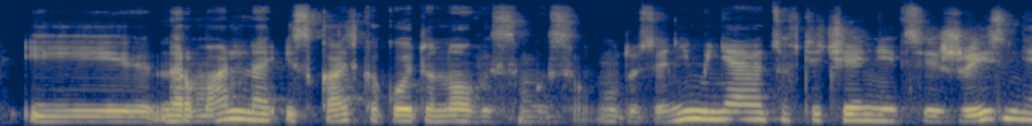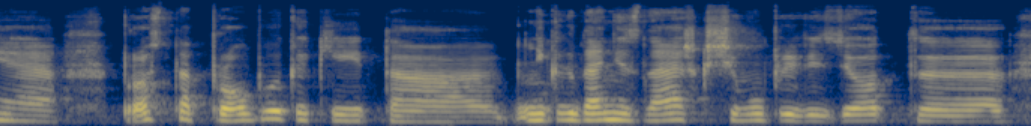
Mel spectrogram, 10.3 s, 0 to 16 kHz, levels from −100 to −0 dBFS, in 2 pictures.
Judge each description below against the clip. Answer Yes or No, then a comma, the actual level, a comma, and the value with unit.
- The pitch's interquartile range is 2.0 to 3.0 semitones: No, average, 3.6 semitones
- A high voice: No, medium, 180 Hz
